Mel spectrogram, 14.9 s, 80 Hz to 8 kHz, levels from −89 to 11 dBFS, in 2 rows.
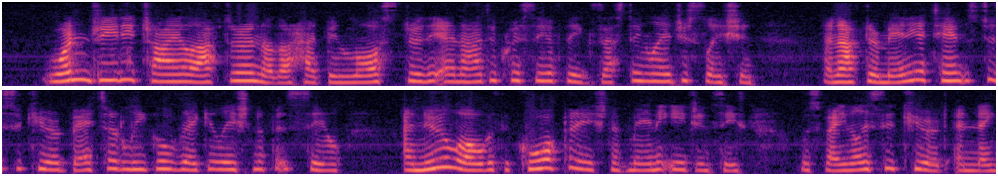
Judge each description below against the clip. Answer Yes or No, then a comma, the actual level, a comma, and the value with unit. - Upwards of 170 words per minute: No, average, 165 wpm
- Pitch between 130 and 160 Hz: No, high, 245 Hz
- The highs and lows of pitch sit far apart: No, average, 3.2 semitones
